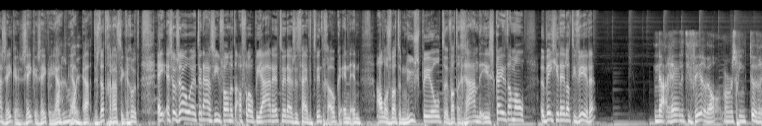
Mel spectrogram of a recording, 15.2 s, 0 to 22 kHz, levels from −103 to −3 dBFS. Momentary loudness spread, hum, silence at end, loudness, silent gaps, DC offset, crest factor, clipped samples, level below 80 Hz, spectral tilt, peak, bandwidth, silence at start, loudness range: 5 LU; none; 0 s; -17 LUFS; none; under 0.1%; 12 dB; under 0.1%; -34 dBFS; -5 dB/octave; -4 dBFS; 16 kHz; 0 s; 3 LU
